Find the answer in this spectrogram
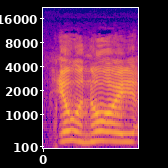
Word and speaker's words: Illinois: great state of Illinois, where the S is silent.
